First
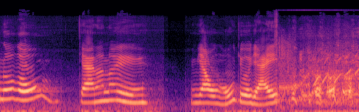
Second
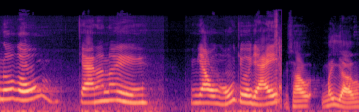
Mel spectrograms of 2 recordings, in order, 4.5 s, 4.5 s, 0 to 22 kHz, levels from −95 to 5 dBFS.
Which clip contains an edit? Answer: second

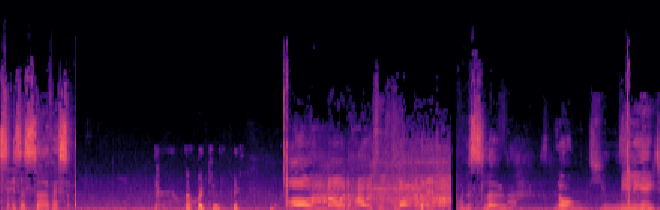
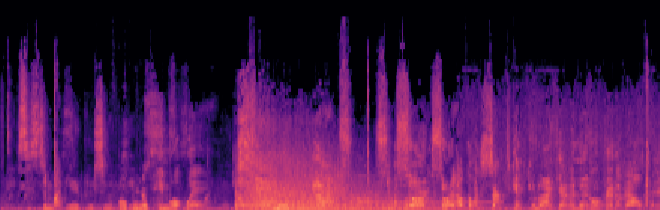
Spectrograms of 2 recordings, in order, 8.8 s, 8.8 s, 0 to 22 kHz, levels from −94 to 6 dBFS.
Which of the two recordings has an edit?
first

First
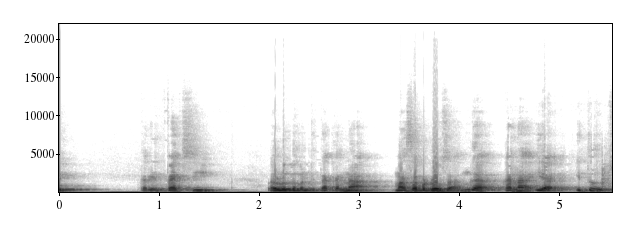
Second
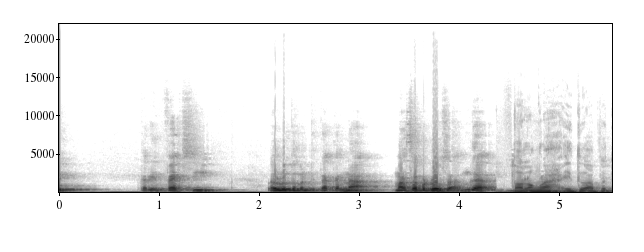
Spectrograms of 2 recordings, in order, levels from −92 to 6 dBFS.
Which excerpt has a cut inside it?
second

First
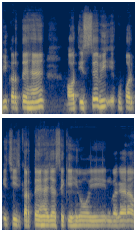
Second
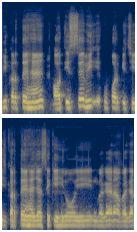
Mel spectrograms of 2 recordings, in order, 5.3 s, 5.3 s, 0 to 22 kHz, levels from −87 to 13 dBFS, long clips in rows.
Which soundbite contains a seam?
second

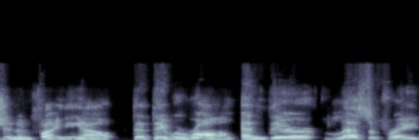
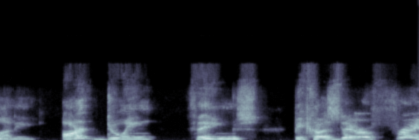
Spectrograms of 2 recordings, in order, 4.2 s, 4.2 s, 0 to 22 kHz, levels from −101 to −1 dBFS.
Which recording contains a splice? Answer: first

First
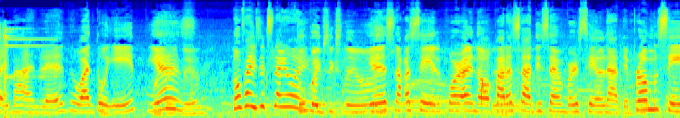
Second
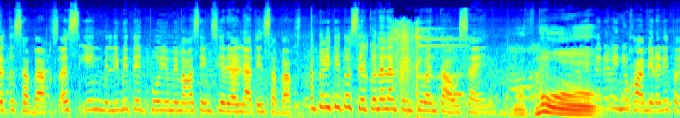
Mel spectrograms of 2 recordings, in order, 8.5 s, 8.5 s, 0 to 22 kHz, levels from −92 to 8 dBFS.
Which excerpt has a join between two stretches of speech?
second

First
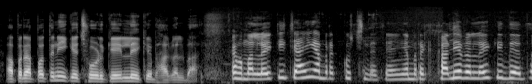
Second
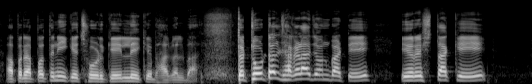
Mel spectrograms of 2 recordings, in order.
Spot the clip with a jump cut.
first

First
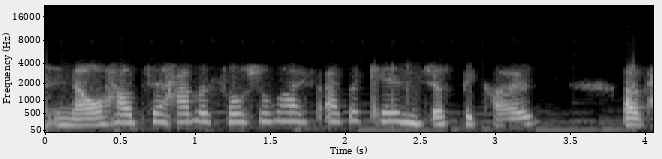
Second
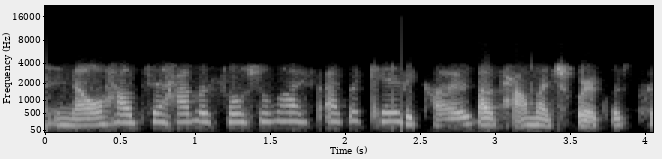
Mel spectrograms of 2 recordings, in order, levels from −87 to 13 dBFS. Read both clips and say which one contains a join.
second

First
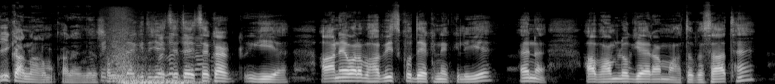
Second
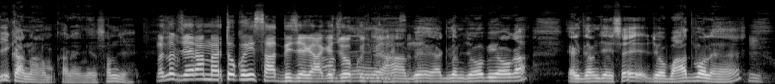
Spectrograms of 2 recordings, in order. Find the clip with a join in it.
first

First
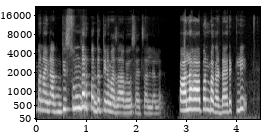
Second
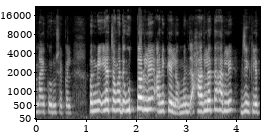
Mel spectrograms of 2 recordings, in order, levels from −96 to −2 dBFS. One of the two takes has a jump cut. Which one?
first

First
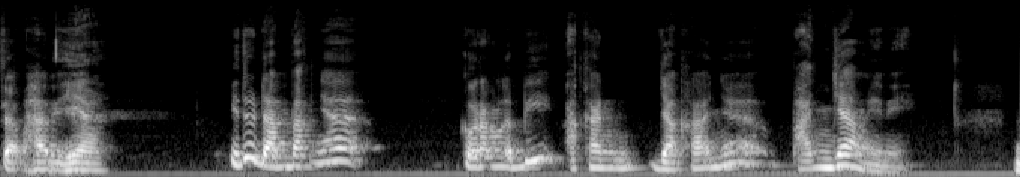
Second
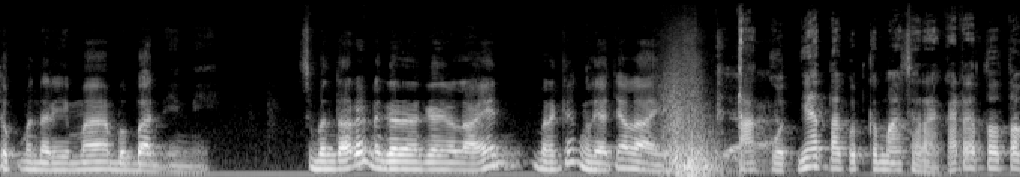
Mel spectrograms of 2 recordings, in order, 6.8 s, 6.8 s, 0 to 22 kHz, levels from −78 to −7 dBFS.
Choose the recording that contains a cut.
second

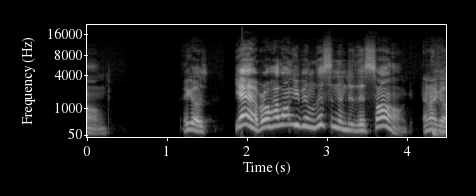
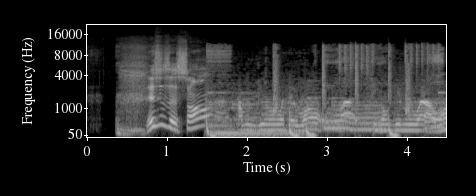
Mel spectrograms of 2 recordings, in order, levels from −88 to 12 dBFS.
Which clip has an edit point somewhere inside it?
second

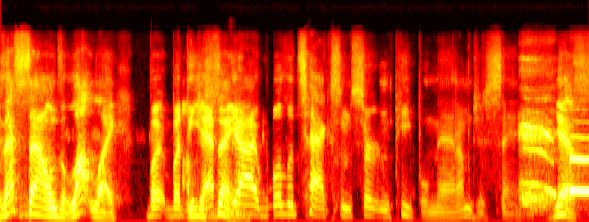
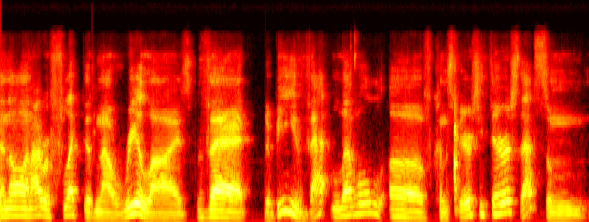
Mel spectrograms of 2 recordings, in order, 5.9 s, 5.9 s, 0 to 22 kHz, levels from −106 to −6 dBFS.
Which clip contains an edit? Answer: second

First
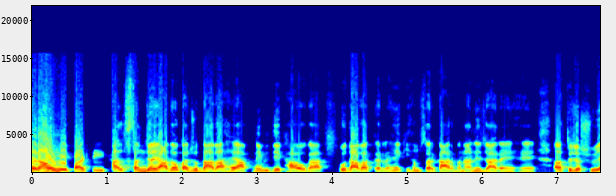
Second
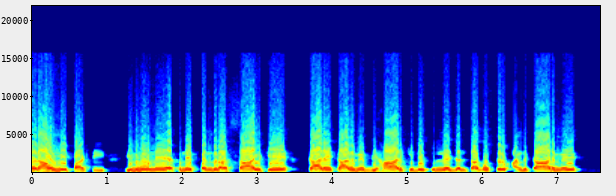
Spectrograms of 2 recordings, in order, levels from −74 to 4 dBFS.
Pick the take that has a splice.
first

